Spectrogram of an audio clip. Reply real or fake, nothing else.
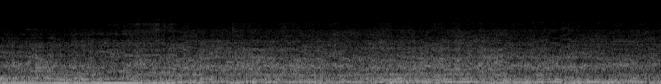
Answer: fake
